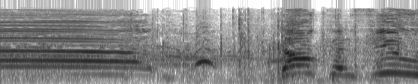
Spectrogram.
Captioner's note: cheers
